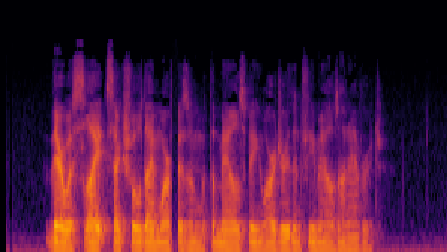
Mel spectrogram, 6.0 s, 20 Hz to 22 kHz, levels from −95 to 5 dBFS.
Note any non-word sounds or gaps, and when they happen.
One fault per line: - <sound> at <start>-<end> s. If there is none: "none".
- dropout at 2.3-2.4 s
